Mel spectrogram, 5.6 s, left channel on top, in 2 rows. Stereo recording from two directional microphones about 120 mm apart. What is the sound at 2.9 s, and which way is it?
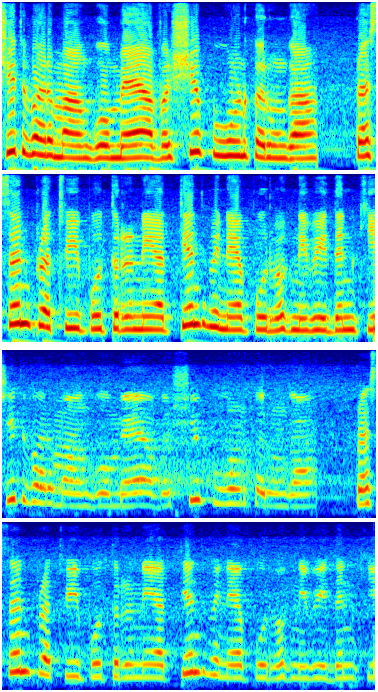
Speech, 25° left (ahead or behind).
